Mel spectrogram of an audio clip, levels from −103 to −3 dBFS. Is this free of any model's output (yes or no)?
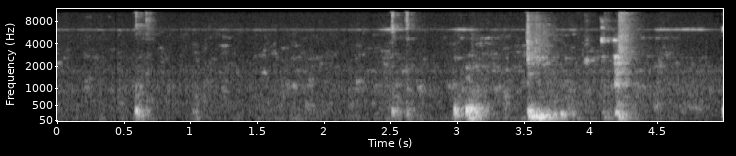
yes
